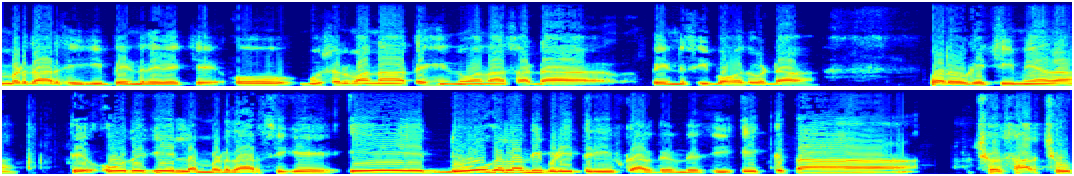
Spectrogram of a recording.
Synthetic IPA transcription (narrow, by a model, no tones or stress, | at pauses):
mbəɽd̪aːɾsiːd͡ʒiːpɪɳɖd̪eːʋɪt͡ʃoːmʊsəlmaːnãːt̪eːɦɪ̃nd̪uːãːd̪aːsaːɖaːpɪ̃ɳɖsiːbɔːt̪ʋəɖaː | pəɾoːɡet͡ʃiːmeãːd̪aːt̪ḛːʔoːd̪eːɪt͡ʃeːləmbəɽd̪aːɾsiːɡeːeːd̪oːɡəlːãːd̪iːbəɽiːt̪əɾiːfʰkəɾd̪eʊ̃nd̪eːsiːʔɪkt̪ãː | t͡ʃʰsaɾt͡ʃʰoː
